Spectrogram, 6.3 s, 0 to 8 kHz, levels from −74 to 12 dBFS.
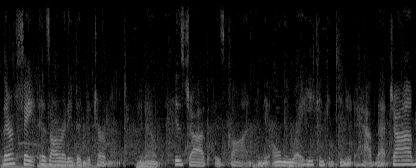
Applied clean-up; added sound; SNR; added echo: none; Applause; 15 dB; none.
